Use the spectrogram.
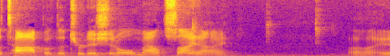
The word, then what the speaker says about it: Sinai: is Mount Sinai which or in some of the songs that I've sung signee I is the way they have you pronounce it but it's Mount Sinai and it's and that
